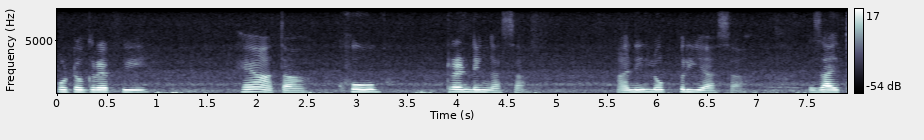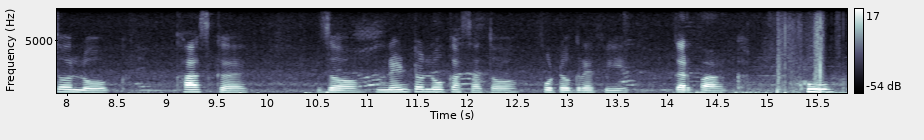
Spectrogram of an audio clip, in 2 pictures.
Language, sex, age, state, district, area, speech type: Goan Konkani, female, 18-30, Goa, Salcete, rural, spontaneous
